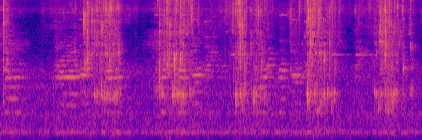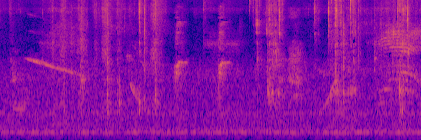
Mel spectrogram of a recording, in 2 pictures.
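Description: Wet squelches of ground ginger paste being squeezed by hand through a plastic sieve, again every second or two, with the juice dripping into a steel tumbler. A steady low hum runs underneath.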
